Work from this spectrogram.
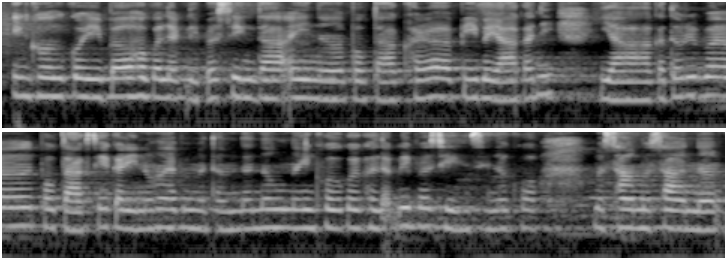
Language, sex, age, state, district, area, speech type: Manipuri, female, 18-30, Manipur, Kakching, urban, spontaneous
